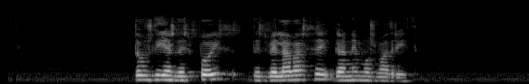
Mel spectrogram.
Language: Galician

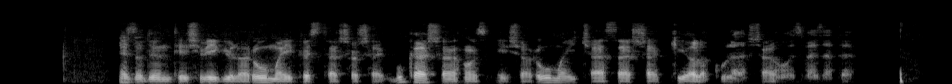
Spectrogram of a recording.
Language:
Hungarian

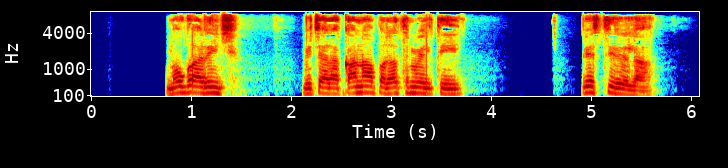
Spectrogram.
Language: Od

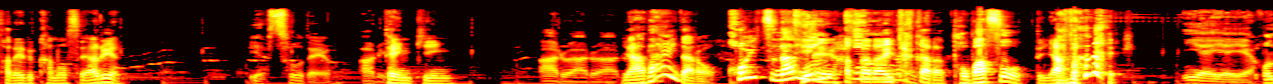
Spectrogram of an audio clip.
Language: Japanese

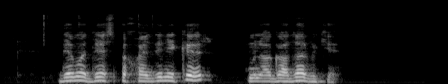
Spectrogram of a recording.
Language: Kurdish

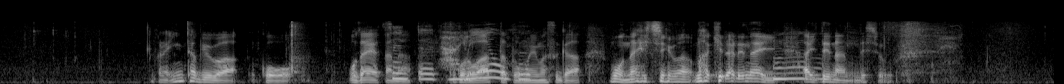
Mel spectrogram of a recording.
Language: Japanese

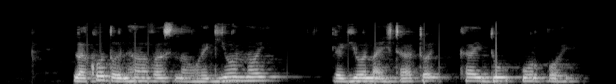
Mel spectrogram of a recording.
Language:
Esperanto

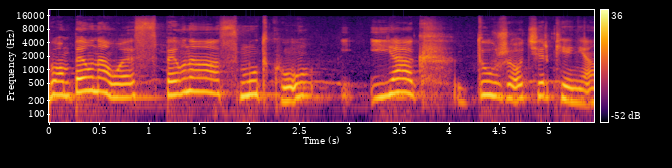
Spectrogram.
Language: Polish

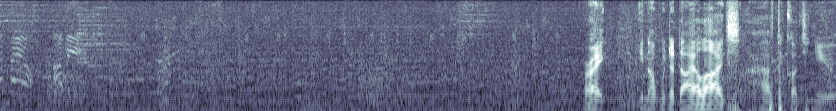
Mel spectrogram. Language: English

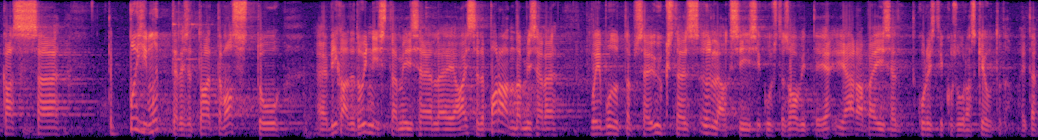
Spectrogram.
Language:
Estonian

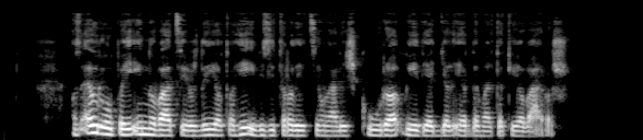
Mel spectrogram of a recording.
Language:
Hungarian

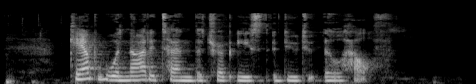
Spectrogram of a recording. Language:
English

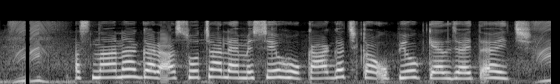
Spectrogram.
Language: Maithili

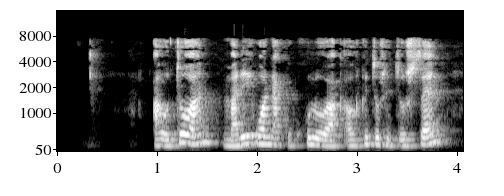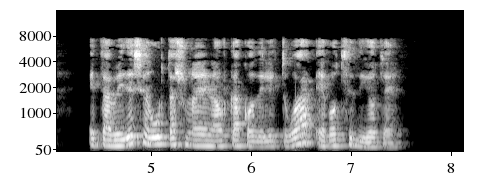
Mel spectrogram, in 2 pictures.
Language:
Basque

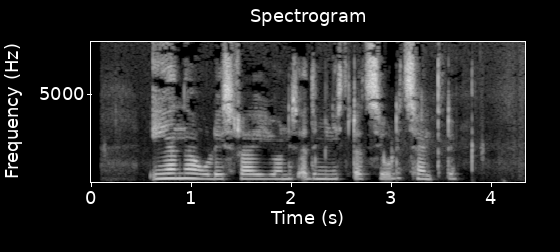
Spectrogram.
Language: Georgian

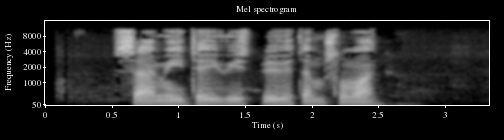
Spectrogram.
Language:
Central Kurdish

